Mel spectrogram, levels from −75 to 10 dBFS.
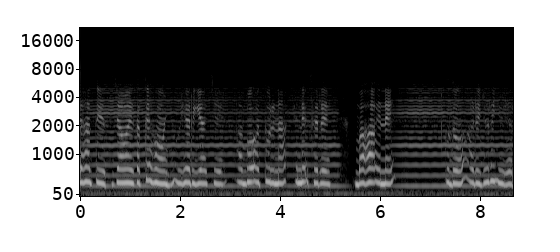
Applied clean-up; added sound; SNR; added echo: none; Bowed string instrument; 17 dB; none.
